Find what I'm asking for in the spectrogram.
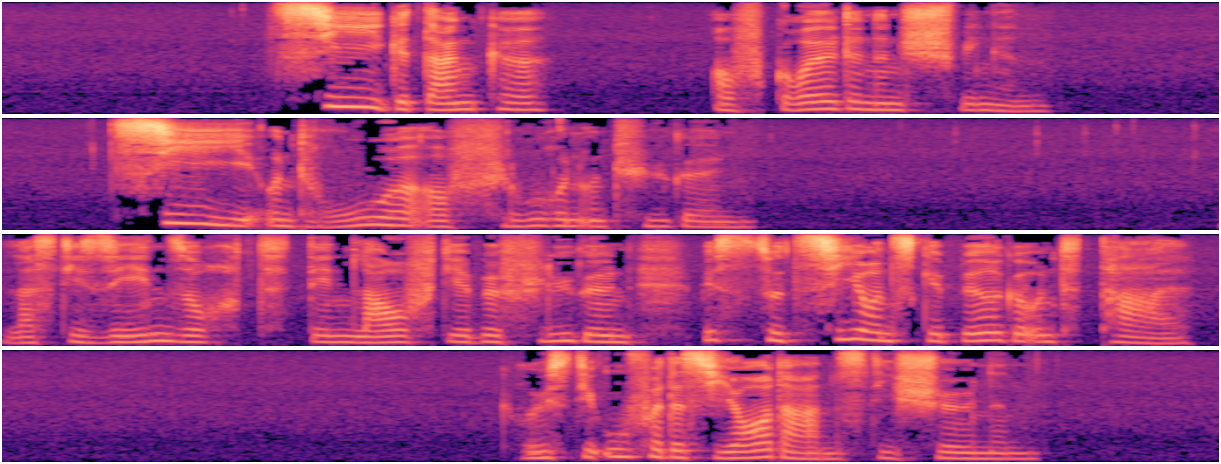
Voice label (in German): Gedicht vorgetragen; Giuseppe Verdi; Nabucco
